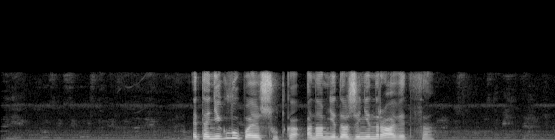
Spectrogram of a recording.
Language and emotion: Russian, angry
